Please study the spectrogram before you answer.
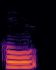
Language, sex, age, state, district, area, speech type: Bodo, female, 45-60, Assam, Baksa, rural, spontaneous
